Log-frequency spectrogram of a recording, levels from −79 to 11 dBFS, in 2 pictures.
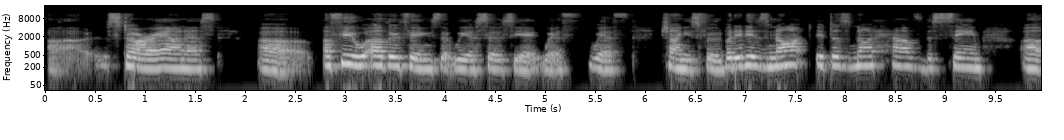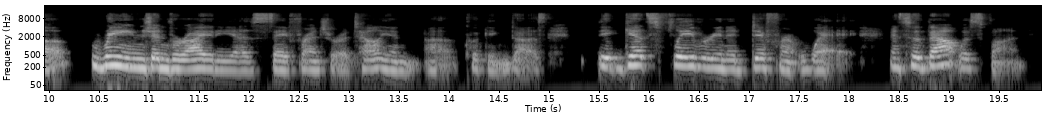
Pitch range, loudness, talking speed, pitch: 175-225 Hz, -17 LUFS, 150 wpm, 195 Hz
